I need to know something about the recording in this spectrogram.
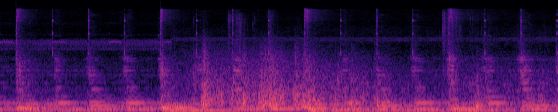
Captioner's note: Clouds rumbling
